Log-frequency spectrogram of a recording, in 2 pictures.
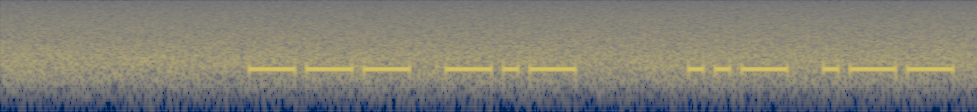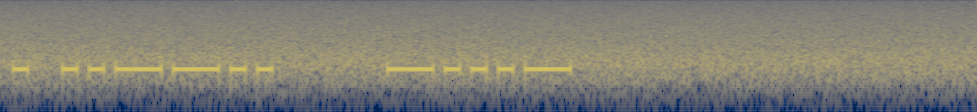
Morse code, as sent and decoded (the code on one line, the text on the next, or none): --- -.- / ..- .-- . ..--.. / -...-
OK UWE? <BT>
